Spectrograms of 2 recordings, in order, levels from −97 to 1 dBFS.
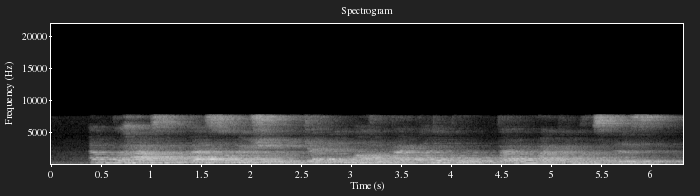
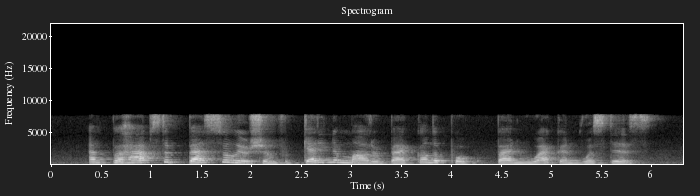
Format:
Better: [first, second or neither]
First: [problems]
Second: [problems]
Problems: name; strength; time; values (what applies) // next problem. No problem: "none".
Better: second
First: room echo; dies away in 2.1 s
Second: none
